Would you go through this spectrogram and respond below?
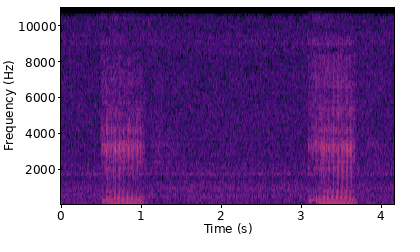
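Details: Six-month-old Beagle puppy asleep, snoring: two rasping, harmonic-rich snores, each lasting about half a second, roughly two and a half seconds apart, with quiet room hush between them.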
